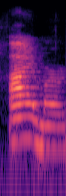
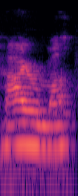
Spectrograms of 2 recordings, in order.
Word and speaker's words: Eimer: Eimer, not Irma.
